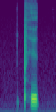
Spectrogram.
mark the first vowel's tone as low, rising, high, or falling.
low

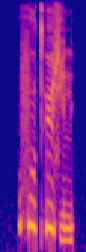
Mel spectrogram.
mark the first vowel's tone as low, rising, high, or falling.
falling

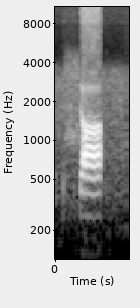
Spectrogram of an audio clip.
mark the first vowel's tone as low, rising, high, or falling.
high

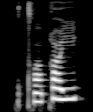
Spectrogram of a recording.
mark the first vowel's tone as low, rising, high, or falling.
rising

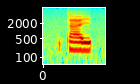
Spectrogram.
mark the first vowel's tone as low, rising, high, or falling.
low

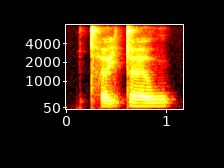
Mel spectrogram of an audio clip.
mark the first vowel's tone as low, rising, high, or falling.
rising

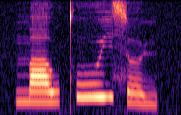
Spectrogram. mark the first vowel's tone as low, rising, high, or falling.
low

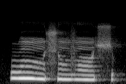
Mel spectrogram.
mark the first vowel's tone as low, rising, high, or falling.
falling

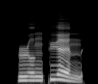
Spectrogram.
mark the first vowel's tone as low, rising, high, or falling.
high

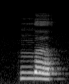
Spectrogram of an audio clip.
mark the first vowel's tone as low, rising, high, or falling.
low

